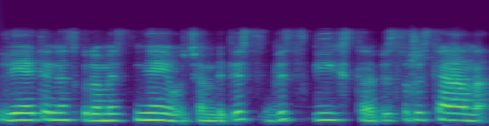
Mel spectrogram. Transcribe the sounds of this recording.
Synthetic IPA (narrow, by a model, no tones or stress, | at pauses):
lʲeːt̪ʲɪnʲɛskʊɾʲuːmʲɛsnʲɛjɛʊt͡ʃʲɛmbʲɛt̪jɪsʋʲɪsʋʲiːkst̪ɐʋʲɪsɾʊsʲæːnɐ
